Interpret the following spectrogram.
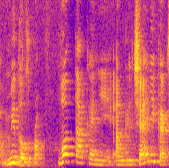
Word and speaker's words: Middlesbrough: Поэтому, если вы поедете в этот город, произносите название правильно. Миддлсбро. Причем бро практически не произносится. Миддлсбро.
